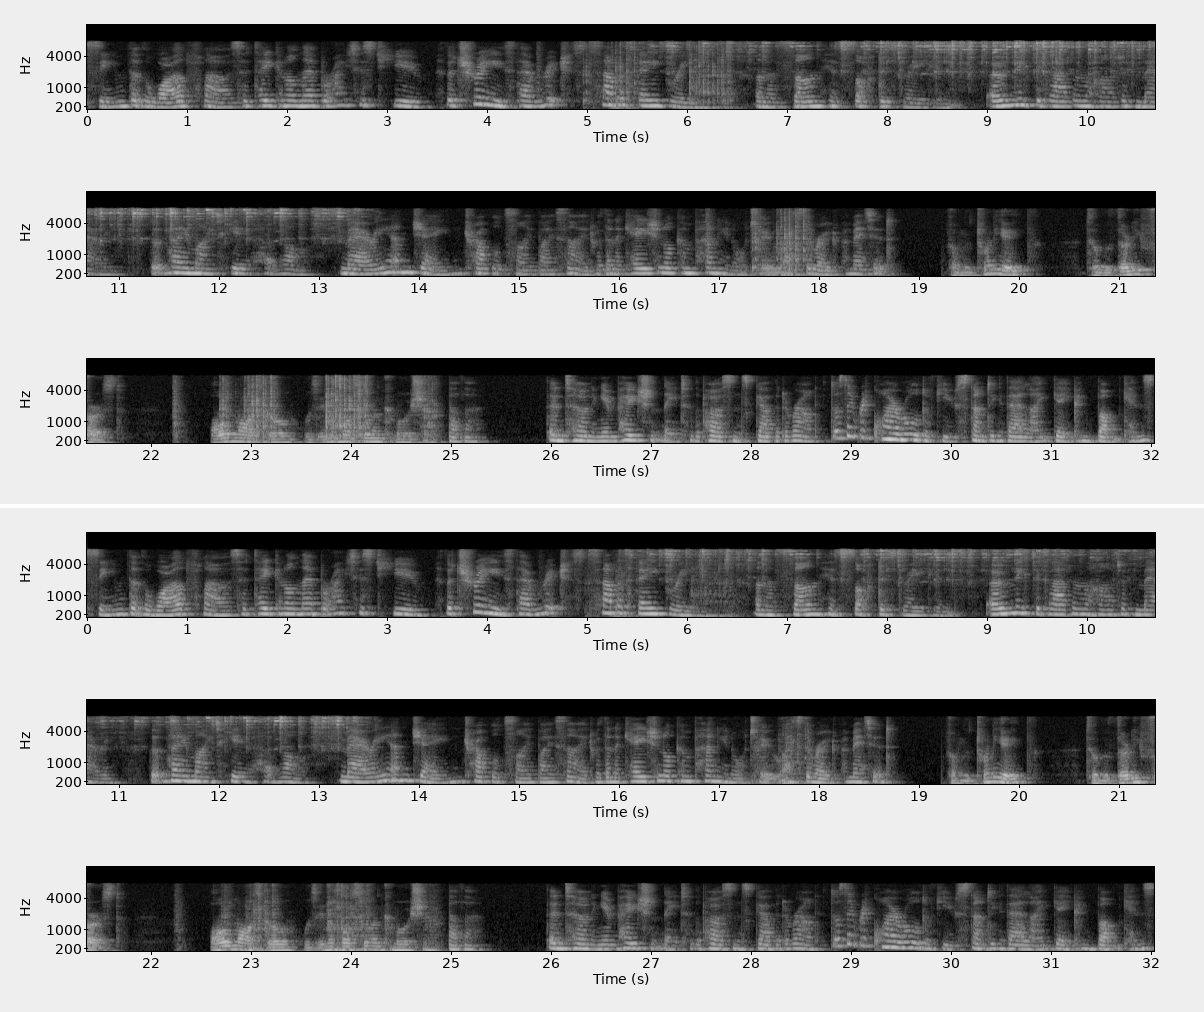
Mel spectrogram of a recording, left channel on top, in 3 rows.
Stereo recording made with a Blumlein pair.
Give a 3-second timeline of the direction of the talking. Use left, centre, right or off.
right, right, right, right, right, right, right, right, centre, centre, centre.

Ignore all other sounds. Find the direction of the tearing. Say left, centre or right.
left.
